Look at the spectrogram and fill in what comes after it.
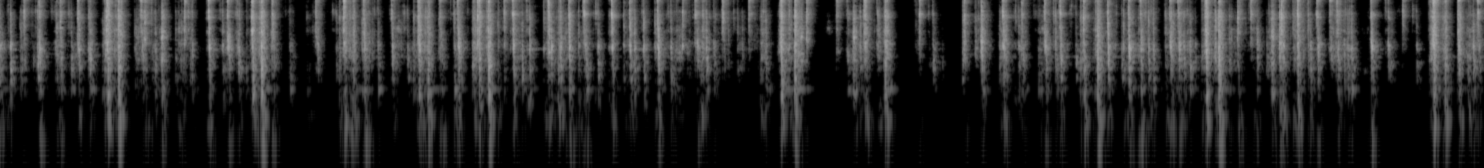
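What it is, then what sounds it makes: Mechanical keyboard with plastic keycaps. Fingertips type on a backlit, typewriter-style mechanical keyboard with round plastic keycaps. The result is a steady, rapid stream of sharp, bright clicks with almost no low end, broken by a few brief pauses.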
